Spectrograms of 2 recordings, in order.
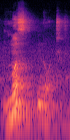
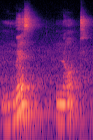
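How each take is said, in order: First: The vowel in 'must' is full and strong. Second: The vowel in 'must' is reduced and weak. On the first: "This is a strong form" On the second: "This is weak form"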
